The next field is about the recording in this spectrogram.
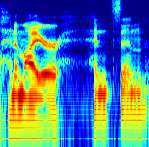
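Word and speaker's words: Heinemeier Hansson: them on Twitter they're very interesting guys Daniel henna Meyer Henson I think is how you pronounce his name he's the guy who developed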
